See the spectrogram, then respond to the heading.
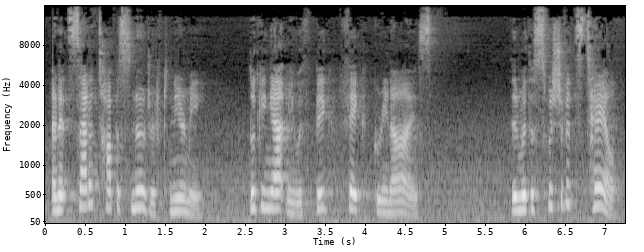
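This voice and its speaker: A woman's voice: a little high, a little hiss or hum, low-quality recording. A young woman playing a determined field medic and operative, narrating her mission in the first person for an audio drama. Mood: hushed, sombre.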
